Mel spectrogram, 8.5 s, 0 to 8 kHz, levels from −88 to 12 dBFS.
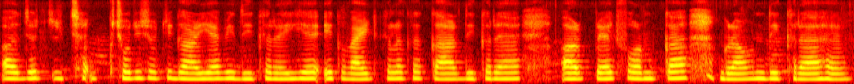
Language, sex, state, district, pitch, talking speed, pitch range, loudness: Hindi, female, Uttarakhand, Tehri Garhwal, 215 Hz, 175 wpm, 205-220 Hz, -17 LUFS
